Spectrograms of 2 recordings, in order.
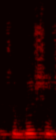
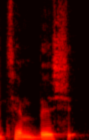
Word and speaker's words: Timbisha: So how many Timbishu? Am I pronouncing that correctly? Yeah. Timbishu. How Timbisha.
